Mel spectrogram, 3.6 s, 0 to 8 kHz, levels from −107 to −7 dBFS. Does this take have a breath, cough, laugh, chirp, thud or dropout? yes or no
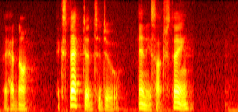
no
